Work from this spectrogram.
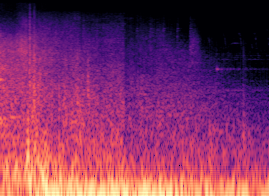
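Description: A rocket explodes in the video game Rust with a loud, close boom, then a long, heavy rumble that slowly fades.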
